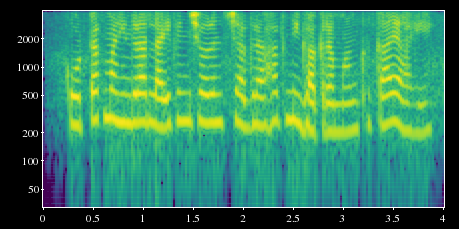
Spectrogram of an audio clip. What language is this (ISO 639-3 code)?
mar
